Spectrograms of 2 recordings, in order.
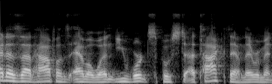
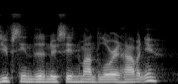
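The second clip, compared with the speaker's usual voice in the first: ordinary talk, nothing marked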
